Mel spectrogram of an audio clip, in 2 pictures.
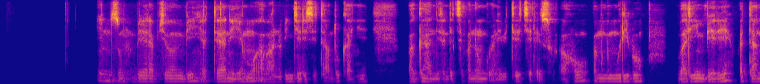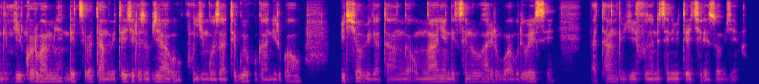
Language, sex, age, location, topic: Kinyarwanda, female, 25-35, Kigali, government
